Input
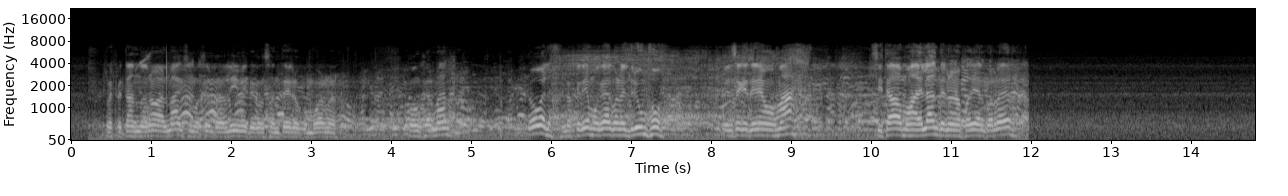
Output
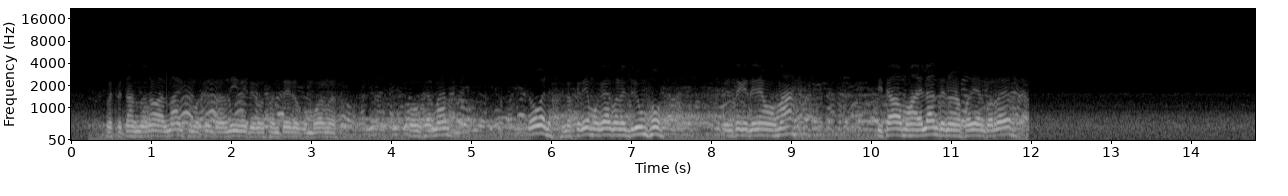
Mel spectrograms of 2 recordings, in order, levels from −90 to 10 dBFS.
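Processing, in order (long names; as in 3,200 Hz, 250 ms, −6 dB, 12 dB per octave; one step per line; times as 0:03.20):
Bessel low-pass filter 610 Hz, order 4
level −1 dB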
